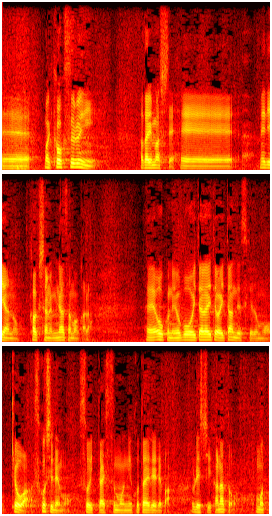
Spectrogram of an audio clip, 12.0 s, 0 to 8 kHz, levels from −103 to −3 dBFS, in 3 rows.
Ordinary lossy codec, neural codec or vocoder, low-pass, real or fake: none; none; none; real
